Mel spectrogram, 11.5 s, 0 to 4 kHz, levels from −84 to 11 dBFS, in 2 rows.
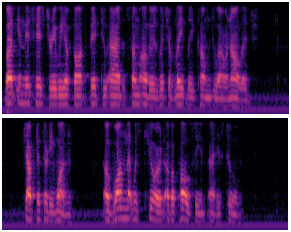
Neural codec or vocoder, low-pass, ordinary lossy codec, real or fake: none; 3.6 kHz; Opus, 24 kbps; real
